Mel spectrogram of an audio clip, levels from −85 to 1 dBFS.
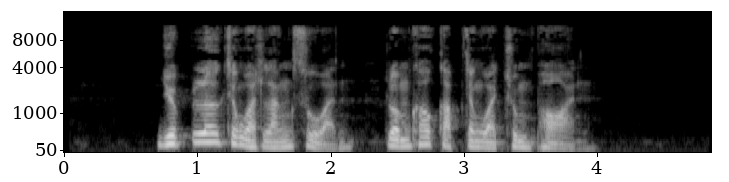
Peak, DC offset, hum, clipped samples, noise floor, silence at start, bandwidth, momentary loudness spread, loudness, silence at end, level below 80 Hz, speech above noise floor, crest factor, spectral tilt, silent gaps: -6 dBFS; under 0.1%; none; under 0.1%; -72 dBFS; 0.7 s; 11.5 kHz; 8 LU; -24 LUFS; 0.9 s; -46 dBFS; 49 dB; 20 dB; -6 dB/octave; none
